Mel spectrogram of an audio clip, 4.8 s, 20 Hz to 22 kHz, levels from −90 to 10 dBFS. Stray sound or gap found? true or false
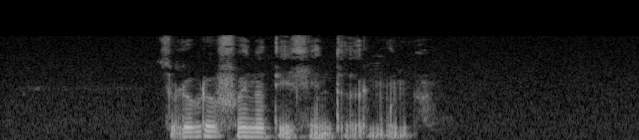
false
